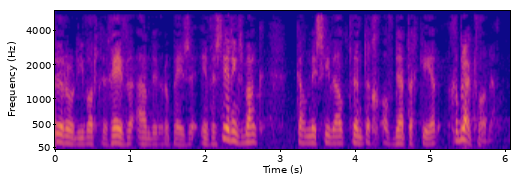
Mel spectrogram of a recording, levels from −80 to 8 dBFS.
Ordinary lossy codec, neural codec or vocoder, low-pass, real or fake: Opus, 64 kbps; none; 5.4 kHz; real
